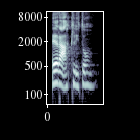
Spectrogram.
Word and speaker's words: Eraclito: Eraclito, io ce l'ho con l'accento sulla prima A, quindi è giusto.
